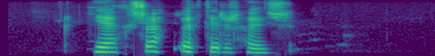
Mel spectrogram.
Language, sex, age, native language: Icelandic, female, 40-49, Icelandic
